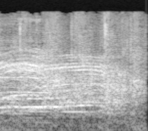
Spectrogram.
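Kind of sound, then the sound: crowd, crowd cheering and applause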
